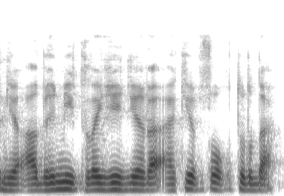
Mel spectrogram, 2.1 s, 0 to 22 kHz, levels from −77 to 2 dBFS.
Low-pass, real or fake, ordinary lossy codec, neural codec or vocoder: none; fake; none; autoencoder, 22.05 kHz, a latent of 192 numbers a frame, VITS, trained on one speaker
